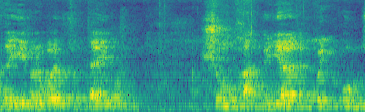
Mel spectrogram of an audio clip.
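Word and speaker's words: שולחן: So the first syllable is shul. Shul. Right? The second syllable is chet, which is sound, with a kametz, which is a, and then followed by a final nun, which is n. So the second syllable is chan.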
